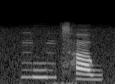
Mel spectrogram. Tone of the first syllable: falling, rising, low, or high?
high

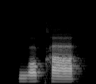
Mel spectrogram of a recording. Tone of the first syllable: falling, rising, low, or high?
high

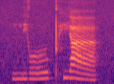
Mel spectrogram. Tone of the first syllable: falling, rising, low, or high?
rising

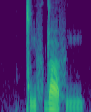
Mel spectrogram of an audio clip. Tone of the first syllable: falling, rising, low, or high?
rising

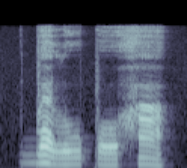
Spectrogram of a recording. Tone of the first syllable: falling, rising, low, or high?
falling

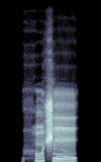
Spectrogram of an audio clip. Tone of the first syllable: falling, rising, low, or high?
high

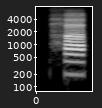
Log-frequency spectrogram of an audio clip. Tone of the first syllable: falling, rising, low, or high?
high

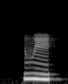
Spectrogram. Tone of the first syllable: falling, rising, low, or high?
high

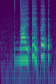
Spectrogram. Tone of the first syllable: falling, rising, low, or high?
low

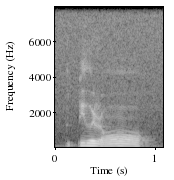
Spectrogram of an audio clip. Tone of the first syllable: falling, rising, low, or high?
high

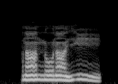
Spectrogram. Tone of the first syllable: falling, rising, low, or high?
high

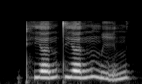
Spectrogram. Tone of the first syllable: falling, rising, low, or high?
rising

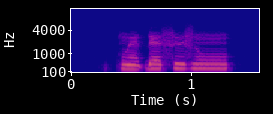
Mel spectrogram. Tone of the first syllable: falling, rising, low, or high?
low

